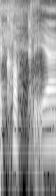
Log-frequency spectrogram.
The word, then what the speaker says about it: cochlear: Yeah, cochlear.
